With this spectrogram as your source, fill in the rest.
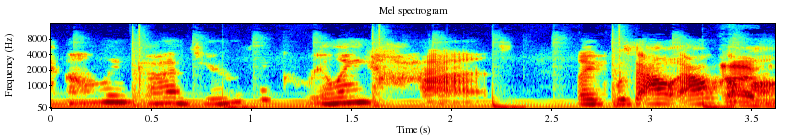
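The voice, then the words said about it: Valley Girl accent. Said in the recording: “same accent that ... just did, the Valley Girl accent ... It's the reason I did that accent.”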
